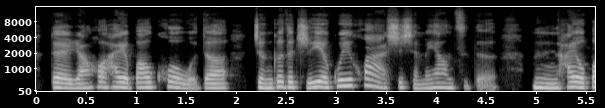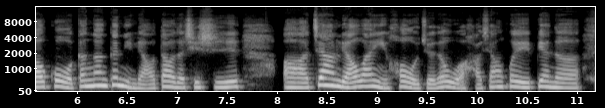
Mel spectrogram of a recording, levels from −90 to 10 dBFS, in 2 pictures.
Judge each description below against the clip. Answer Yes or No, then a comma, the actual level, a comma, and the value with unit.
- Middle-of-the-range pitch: No, high, 210 Hz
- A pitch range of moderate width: Yes, average, 3.2 semitones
